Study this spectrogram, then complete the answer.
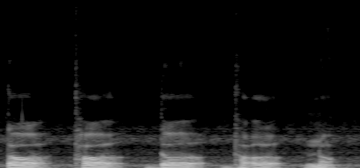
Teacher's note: जैसे त बोलते ही देखना ये जीभ जाकर के दांत में मारता है ऊपर और तब ये बाहर आवाज़ आ जाती है, इसलिए दंत से इसका उच्चारण होता है। तो अगर बिना मारे तो नहीं बोल सकते, बिना दांत में टच किए।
